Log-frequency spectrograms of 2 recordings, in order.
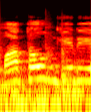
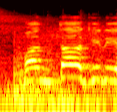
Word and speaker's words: মাতঙ্গিনী: সময় স্বাধীনতায় সংগ্রামী শহীদ মাতঙ্গিনী হাজরার নাম ভুল উচ্চারণ করে মান্তাগিরি হাজরা বলায় তীব্র কষোপ ছড়ালো বাঙালি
